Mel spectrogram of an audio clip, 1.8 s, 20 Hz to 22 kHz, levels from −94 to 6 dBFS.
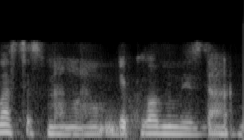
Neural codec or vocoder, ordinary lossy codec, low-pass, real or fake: codec, 16 kHz, 1 kbps, X-Codec, HuBERT features, trained on general audio; AAC, 64 kbps; 7.2 kHz; fake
